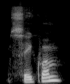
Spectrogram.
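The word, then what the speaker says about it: Sequim: I want you to I want you to pronounce that City not Seattle but the other one the vacation home in squim squim squim well it's just like Worcester out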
